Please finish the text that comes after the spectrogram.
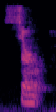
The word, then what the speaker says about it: syrup: And she responded, "In Texas, there is only one syllable in that word and it's syrup."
